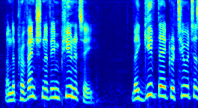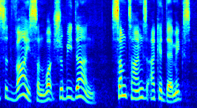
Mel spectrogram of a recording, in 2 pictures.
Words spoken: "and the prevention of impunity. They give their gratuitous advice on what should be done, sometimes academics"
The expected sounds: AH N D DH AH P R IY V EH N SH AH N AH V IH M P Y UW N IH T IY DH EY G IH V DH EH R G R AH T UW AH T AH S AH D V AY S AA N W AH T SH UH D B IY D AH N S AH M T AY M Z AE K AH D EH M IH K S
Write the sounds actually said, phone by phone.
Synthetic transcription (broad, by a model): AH N DH AH P R IY V EH N SH AH N AH V IH M P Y UW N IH T IY DH EY G IH V DH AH R G R AH T UW AH T AH S AH D V AY S N W AH T SH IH D B IY D AH N S AH M T AY M Z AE K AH D EH M IH K S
